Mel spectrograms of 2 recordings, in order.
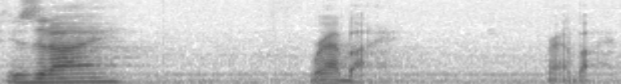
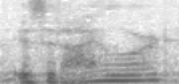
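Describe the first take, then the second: First: The question sounds cold and calculated. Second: The question sounds anxious and earnest.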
